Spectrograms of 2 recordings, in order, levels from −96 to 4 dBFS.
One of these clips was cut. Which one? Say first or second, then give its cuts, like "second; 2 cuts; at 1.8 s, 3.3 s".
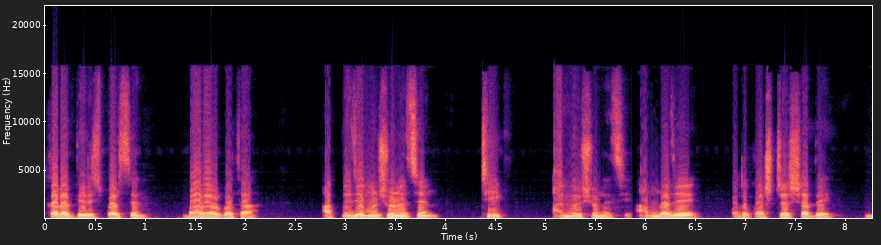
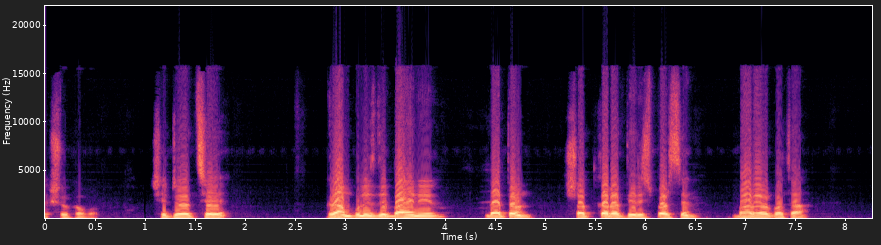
first; 1 cut; at 5.8 s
